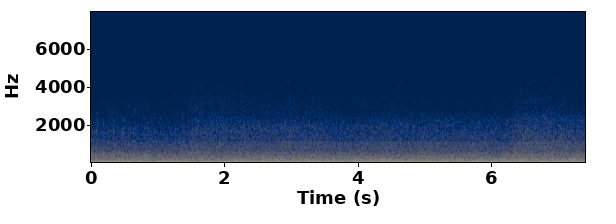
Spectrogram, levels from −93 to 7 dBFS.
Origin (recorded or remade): recorded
